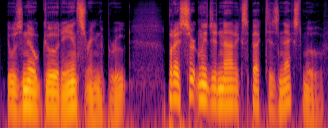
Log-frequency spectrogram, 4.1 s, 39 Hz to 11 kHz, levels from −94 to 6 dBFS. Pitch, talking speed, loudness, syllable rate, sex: 95 Hz, 235 wpm, -18 LUFS, 6.4 syllables/s, male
